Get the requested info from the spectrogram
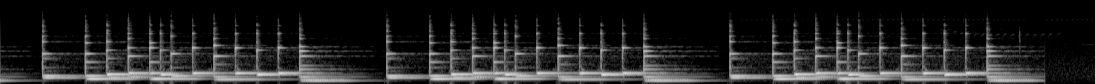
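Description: Mobile phone ringtone: a short melody of quick notes repeating three times, the sign of an incoming call, which stops just as the call is answered.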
